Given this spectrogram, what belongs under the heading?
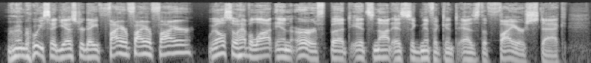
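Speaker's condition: No condition

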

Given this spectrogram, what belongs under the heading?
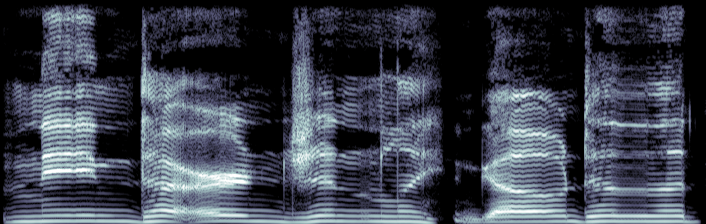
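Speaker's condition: Parkinson's disease; voice sounds super strong some weeks, varies week to week, facial pulling to left

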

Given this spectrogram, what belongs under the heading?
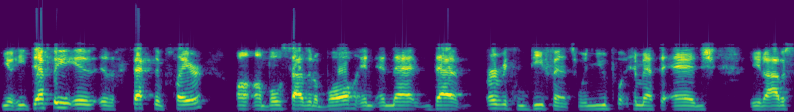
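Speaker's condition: No condition

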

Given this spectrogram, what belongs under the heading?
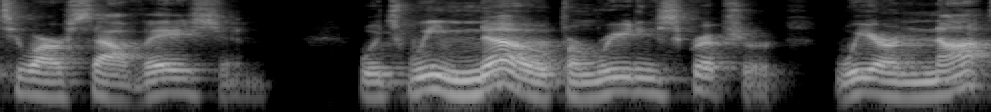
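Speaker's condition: No condition

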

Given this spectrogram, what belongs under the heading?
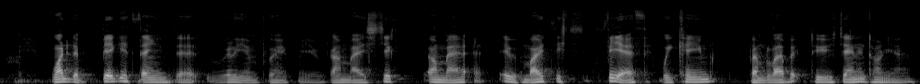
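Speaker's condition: Hearing impairment, cochlear implant

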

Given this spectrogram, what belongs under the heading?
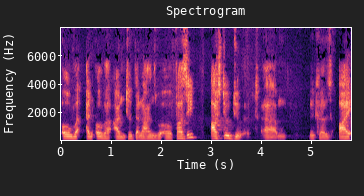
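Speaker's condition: Down syndrome

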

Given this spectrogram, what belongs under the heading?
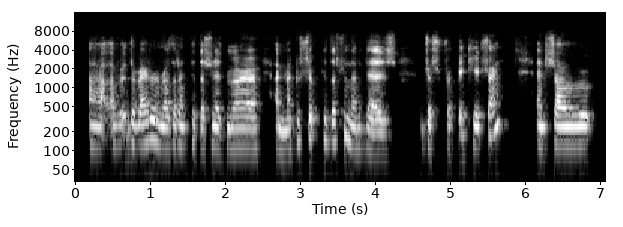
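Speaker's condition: Deafness with speech impediment, born deaf

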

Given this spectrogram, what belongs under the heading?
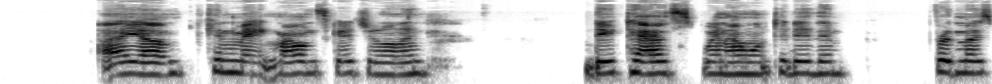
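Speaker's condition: Cerebral palsy; would like to have it

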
